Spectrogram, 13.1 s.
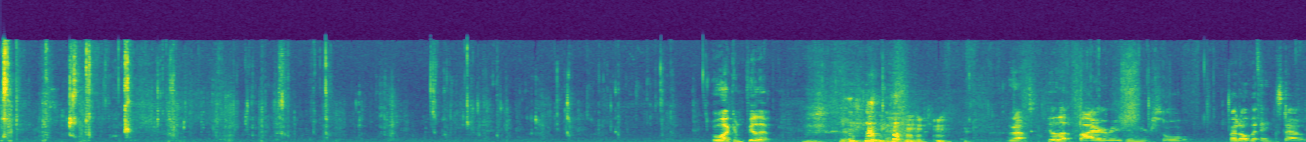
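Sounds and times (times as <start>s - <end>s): person chewing crunchy chips: 0.0s - 7.2s.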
